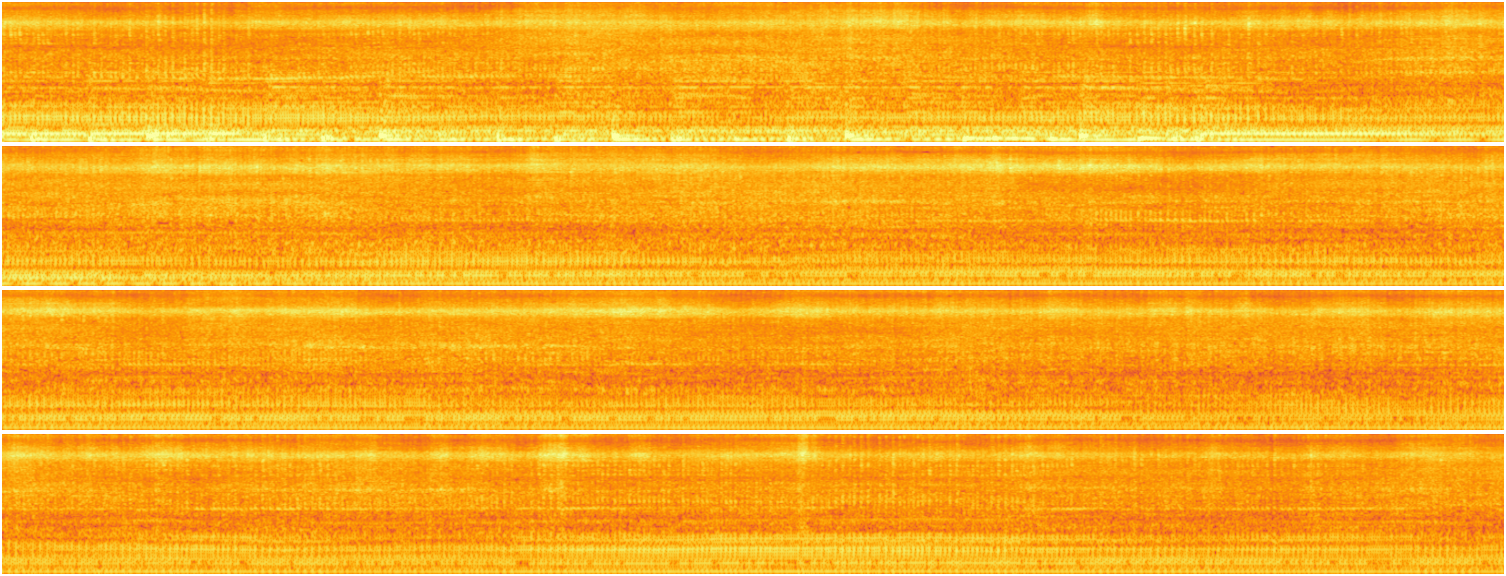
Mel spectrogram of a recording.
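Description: Brush cutter engine running at high speed while its metal blade cuts grass, with a steady high whine over the engine note and a pitch that wavers slightly as the load changes. It sounds rougher for the first few seconds, then runs more evenly.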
